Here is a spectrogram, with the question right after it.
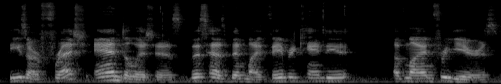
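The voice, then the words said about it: Strong Houston Texan drawl. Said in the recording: “My drawl is... this wild Houston accent.”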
